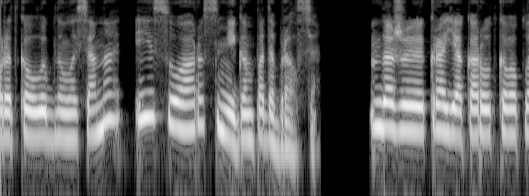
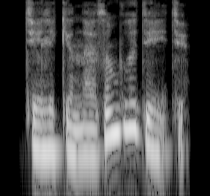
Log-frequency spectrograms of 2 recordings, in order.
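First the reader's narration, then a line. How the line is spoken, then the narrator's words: Impulsive whisper. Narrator (Russian): не выдержав шепотом, уточнил Хосе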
